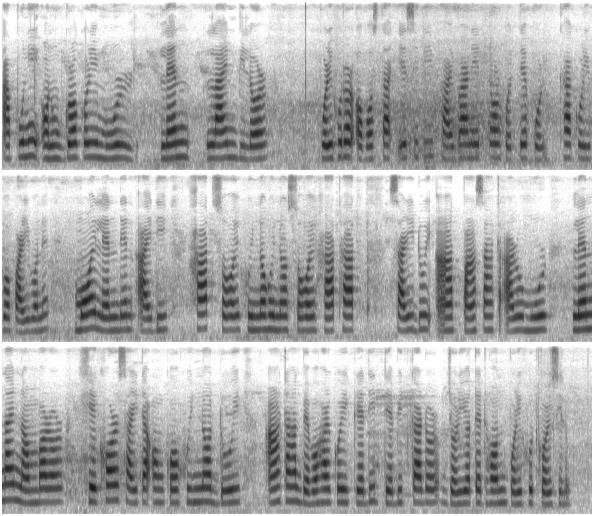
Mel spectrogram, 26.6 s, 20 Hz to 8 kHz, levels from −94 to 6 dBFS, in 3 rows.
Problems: none marked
